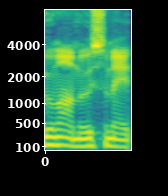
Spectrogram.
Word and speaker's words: Uma Musume: And Hasan's pronunciation of Uma Musume is crazy. What did he say? He said like Umamasumi, I think he said something like that.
